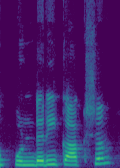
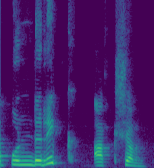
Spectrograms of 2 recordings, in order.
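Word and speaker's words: पुण्डरीकाक्षम्: या तो पुंडरीिकाक्षम या पुंडरिक अक्षम नहीं कौन साक्षम एक शब्द के जैसे ही पढ़ना है इसको अगर इसको हम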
